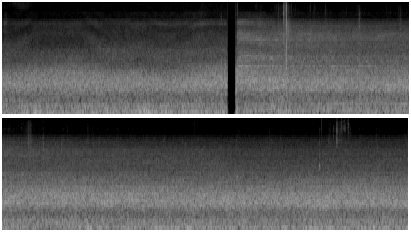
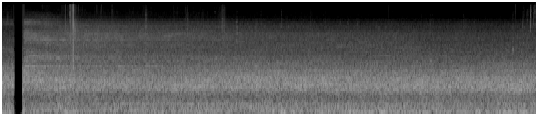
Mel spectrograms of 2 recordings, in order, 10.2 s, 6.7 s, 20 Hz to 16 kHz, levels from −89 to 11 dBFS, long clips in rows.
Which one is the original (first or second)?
second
